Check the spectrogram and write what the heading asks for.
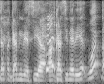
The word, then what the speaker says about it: carnicería: It's at the carnicería.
